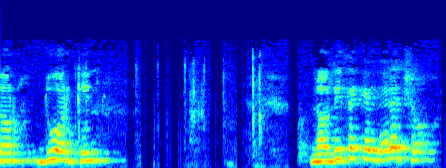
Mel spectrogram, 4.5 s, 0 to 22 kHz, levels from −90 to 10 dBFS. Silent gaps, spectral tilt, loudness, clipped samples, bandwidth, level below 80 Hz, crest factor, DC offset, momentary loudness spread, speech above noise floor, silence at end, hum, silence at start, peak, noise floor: 1.46-1.51 s, 1.71-1.77 s, 2.18-2.22 s; -8.5 dB/octave; -24 LUFS; under 0.1%; 7.6 kHz; -64 dBFS; 20 dB; under 0.1%; 20 LU; 21 dB; 0.1 s; none; 0 s; -6 dBFS; -44 dBFS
